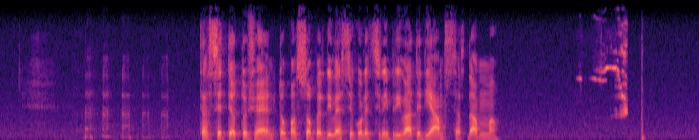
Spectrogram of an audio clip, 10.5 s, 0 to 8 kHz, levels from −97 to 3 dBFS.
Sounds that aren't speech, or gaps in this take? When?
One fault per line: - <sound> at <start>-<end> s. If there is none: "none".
- laugh at 1.1-2.6 s
- squeak at 8.6-9.4 s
